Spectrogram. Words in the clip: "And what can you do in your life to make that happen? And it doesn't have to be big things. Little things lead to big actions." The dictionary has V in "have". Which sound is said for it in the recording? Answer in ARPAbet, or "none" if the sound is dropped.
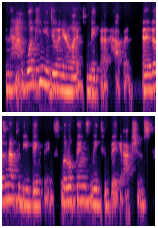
F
